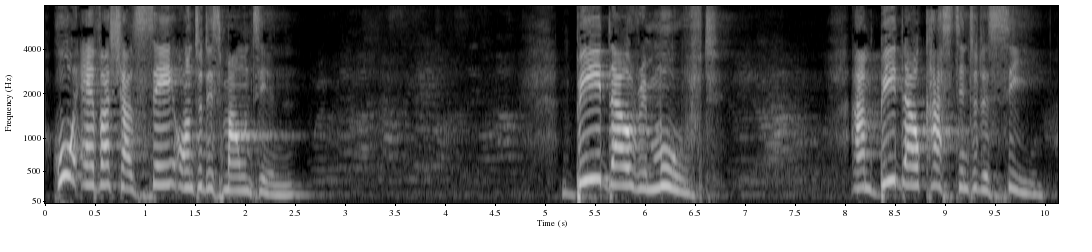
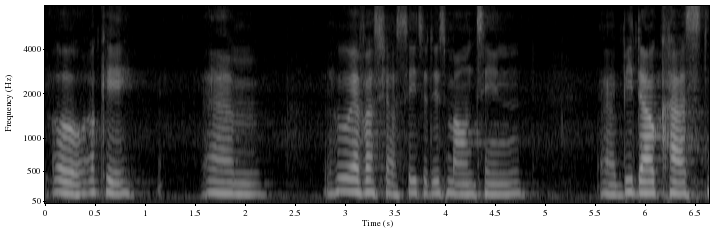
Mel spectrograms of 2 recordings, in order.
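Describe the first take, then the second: First: Slow, loud, emphatic call-out; authoritative scripture declaration. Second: Very soft, low, hesitant mumble; sleepy, without conviction. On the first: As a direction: declare it line by line with power. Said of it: "Say it with authority". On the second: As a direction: read it half-asleep, with no belief in it. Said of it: "Not in a sleepy way". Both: Shown as a demonstration.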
